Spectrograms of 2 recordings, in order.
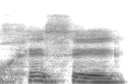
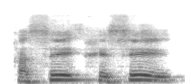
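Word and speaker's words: Hesed: términos son el término Gesed y el término Ramí. Gesed, si quieren ustedes, si quieren tomar nota, se escribe H-E-S-E-D.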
